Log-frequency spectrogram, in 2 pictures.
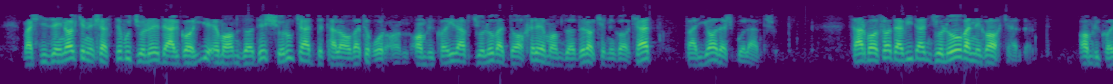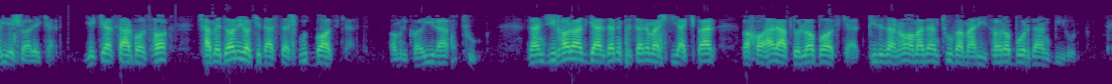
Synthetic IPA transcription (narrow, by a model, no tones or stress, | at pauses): mæʃliːze̞jnɑːlcʰe̞ne̞ʃæst̪e̞buːd̪̚d͡ʒo̞loje̞d̪æɾɡɒːɦiːjeːmɒːmzɒːd̪e̞ʃoɾuːcʰæɾd̪̚be̞t̪ʰælɒːvæt̪ʰeɣoɾʔɒ̰ːnɒːmɾiːkʰɒːiːɾæft̪̚d͡ʒo̞loːvæd̪ɒːxe̞leːmɒːmzɒːd̪e̞ɾɒːcʰe̞ne̞ɡɒːhcʰæɾd̪̥̚ | fæɾjɒːd̪æʃbolæ̰nd̪̥ʃo̥d̪̥ | sæɾbɒːz̥hɒːd̪æviːd̪ænd̪̚d͡ʒo̞loːvæne̞ɡɒːhcʰæ̰ɾd̪æ̰nd̪̥ | ɒːmɾiːkʰɒːiːe̞ʃɒːɾe̞cʰæ̰ɾd̪̥ | je̞cʰiːæz̥sæɾbɒːzhɒː | t͡ʃʰæme̞d̪ɒːniːɾɒːcʰe̞d̪æst̪æʃbuːd̪̚bɒːz̥cʰæ̰ɾd̪̥ | ʔɒːmɾiːkʰɒːiːɾæft̪t̪ʰuː | zænd͡ʒiːɾhɒːɾɒːæzɟæɾd̪æne̞pʰe̞sæɾe̞mæʃtiːækʰbæɾ | væxɒːhæɾeæb̚d̪olːɒːbɒːz̥cʰæ̰ɾd̪̥̚pʰiːɾe̞zænhɒːmæd̪ænd̪̚t̪ʰuːvæmæɾiːz̥hɒːɾɒːboɾd̪ænd̪̚biːɾṵːn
